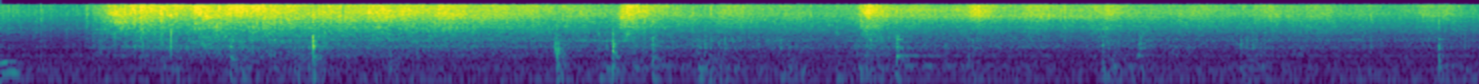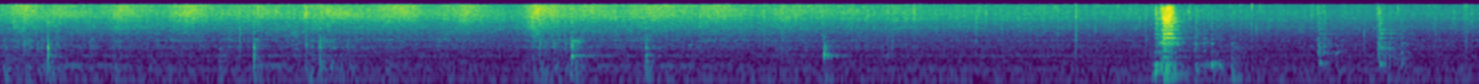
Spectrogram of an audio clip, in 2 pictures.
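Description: Chopped onion, garlic and dried red chillies sizzling in hot oil in a pan while a spatula stirs and scrapes through them, with frequent small clicks. The sizzle surges about a second in and slowly dies down; near the end there is one sharp knock of the spatula against the pan.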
